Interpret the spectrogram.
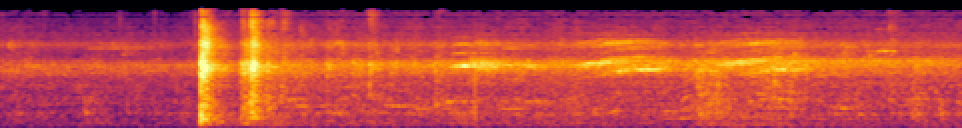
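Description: Two sharp clicks about a third of a second apart, just over a second in, then soft, high bird chirping for a couple of seconds.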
